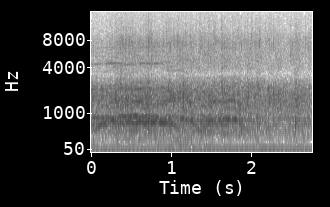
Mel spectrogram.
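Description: An audience applauds steadily, with dense, continuous clapping mixed with high whoops and cheers that ring out over it, holding a fairly even loudness throughout.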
